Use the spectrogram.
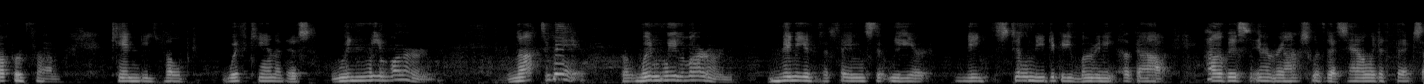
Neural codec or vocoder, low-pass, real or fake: codec, 16 kHz in and 24 kHz out, 0.6 kbps, FireRedTTS-2 codec; 7.2 kHz; fake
